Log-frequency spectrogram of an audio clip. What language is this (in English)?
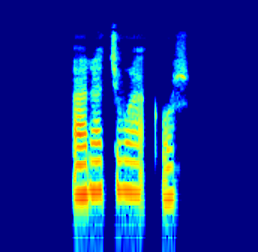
Matsés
